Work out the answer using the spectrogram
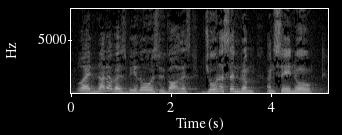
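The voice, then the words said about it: Exotic accent from across the Atlantic. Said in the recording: “some preacher from across the Atlantic with a kind of exotic accent”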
